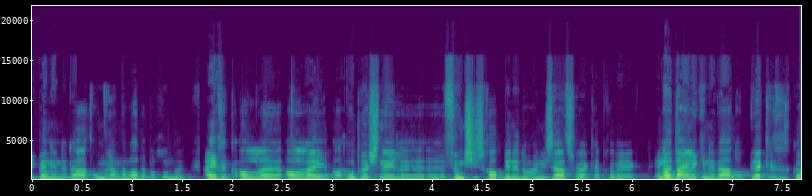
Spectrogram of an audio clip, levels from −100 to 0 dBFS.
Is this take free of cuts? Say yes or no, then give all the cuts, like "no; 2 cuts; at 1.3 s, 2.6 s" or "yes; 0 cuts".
no; 2 cuts; at 1.7 s, 6.2 s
